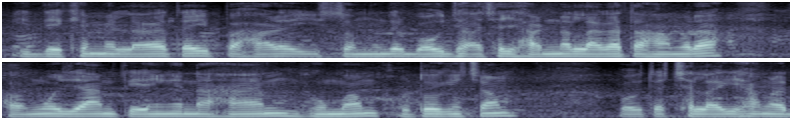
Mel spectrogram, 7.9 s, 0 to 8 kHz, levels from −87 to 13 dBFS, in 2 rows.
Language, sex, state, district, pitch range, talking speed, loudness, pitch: Hindi, male, Bihar, East Champaran, 120-125 Hz, 215 wpm, -17 LUFS, 120 Hz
